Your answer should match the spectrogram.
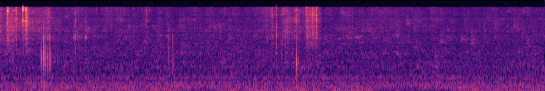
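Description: Coins handled by hand on a padded mat: a couple of faint clicks about two seconds apart as coins are slid apart, over a low steady hum.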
